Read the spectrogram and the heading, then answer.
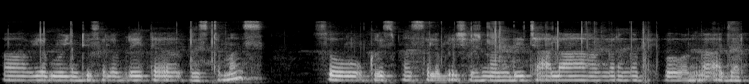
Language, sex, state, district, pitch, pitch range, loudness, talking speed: Telugu, female, Telangana, Nalgonda, 195 Hz, 190-195 Hz, -20 LUFS, 130 wpm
